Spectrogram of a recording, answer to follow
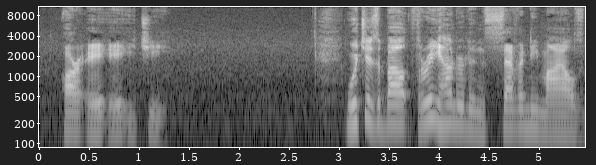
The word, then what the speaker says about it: Raahe: Well, Raahe. It's Finnish, so if you're Finnish, you know how it's pronounced, and if you're not, Raahe, which is about 370 miles north of Helsinki, the capital of Finland.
